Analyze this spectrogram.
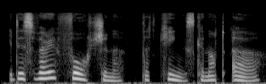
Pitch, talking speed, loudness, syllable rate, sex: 210 Hz, 180 wpm, -21 LUFS, 5.9 syllables/s, female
